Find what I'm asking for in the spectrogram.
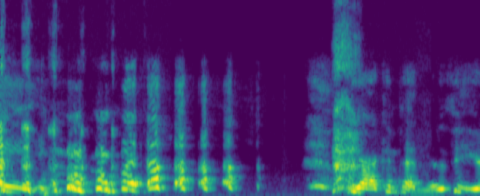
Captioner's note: laughing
